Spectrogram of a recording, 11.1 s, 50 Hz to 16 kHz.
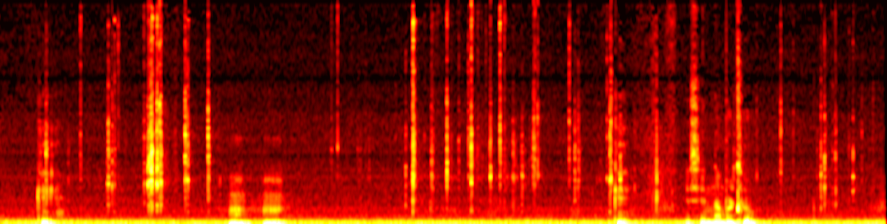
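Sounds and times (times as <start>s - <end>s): steady low hum: 0.0s - 11.0s
person humming: 2.8s - 3.8s.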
